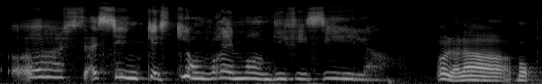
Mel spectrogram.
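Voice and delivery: the teddy bear stumped by a question; puppet voice. Acted. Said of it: "Ça, c'est Tolo".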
